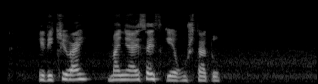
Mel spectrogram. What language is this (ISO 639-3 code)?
eus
